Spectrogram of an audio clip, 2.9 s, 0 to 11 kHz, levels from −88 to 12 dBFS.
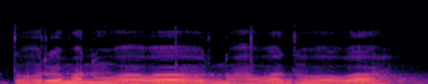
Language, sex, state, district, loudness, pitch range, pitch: Chhattisgarhi, male, Chhattisgarh, Jashpur, -26 LUFS, 120-130 Hz, 130 Hz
